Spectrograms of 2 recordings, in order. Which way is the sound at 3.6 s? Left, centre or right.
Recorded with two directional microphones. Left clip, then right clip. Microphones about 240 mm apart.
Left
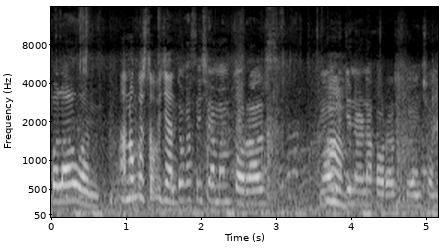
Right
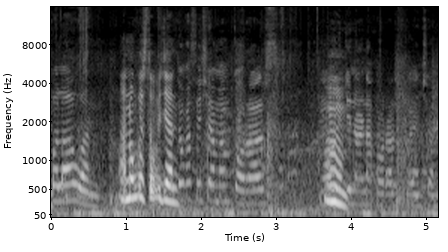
Right.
